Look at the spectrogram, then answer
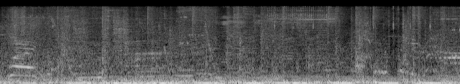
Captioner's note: action music playing; beeping, whirring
